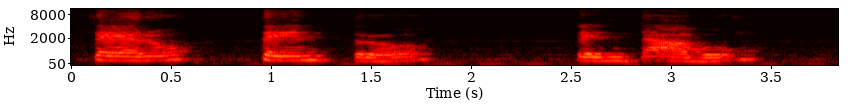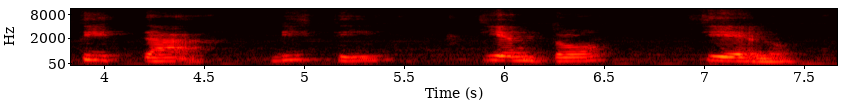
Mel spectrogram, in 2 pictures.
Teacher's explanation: you'll hear a lot of th going on. That just means that person is from Spain.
